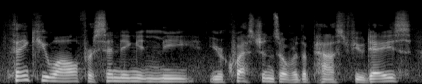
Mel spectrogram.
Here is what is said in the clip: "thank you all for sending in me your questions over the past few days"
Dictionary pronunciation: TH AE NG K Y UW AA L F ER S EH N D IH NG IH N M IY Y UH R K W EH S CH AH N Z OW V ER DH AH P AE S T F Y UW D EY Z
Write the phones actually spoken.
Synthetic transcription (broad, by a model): TH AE NG K Y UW AA L F ER S EH N D IH NG IH N M IY Y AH R K W EH S CH AH N Z OW V ER DH AH P AE S T F Y UW D EY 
